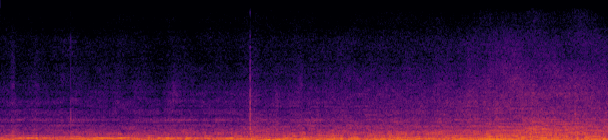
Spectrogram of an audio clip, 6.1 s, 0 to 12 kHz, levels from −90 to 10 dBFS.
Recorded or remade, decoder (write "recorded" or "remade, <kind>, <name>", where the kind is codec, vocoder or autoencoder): remade, codec, SNAC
